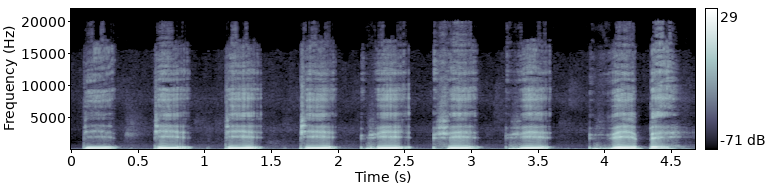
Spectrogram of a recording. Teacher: The B has changed to something resembling an English V sound.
